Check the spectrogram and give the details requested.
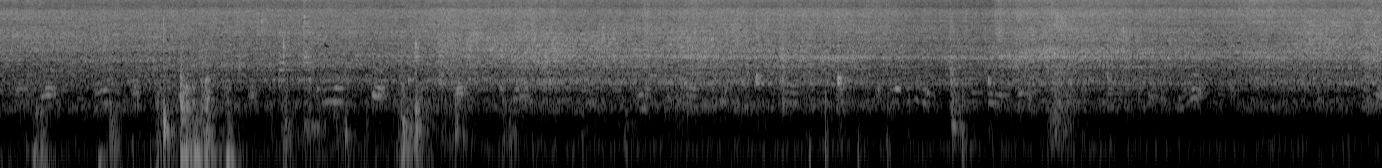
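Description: Sukiyaki ingredients sizzling steadily in a hot pan, with a few light knocks of a utensil against the pan in the first few seconds.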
